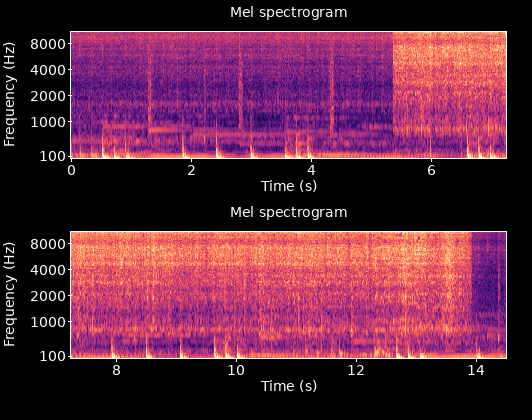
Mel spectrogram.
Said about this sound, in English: Make sure to get a good sear on the edges of the steak as well to render out the fat.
